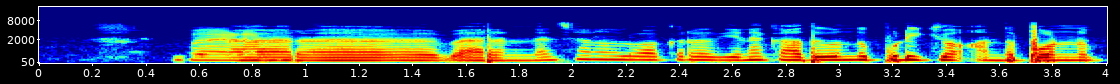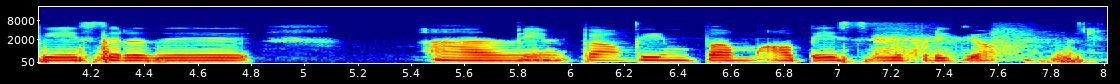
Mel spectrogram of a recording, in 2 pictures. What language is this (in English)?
Tamil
